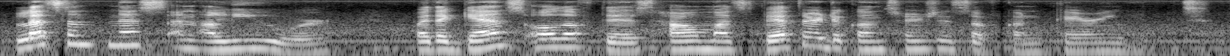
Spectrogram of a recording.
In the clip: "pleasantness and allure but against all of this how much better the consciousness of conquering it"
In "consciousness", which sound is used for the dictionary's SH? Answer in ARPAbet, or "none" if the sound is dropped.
S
